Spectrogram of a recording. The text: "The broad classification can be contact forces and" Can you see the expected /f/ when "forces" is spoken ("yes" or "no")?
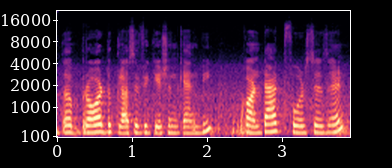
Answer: yes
